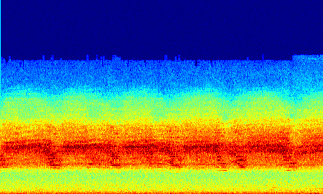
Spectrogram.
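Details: Cicadas over Kansas fields at sunset, among other singing critters on a warm plains evening; a constant high-pitched sizzling drone with only gentle swells in loudness.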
